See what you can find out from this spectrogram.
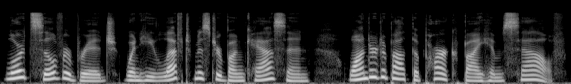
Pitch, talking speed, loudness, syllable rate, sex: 210 Hz, 135 wpm, -16 LUFS, 4.3 syllables/s, female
